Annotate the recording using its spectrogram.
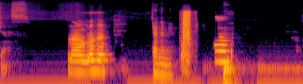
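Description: A young man speaks briefly and casually over an online call.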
